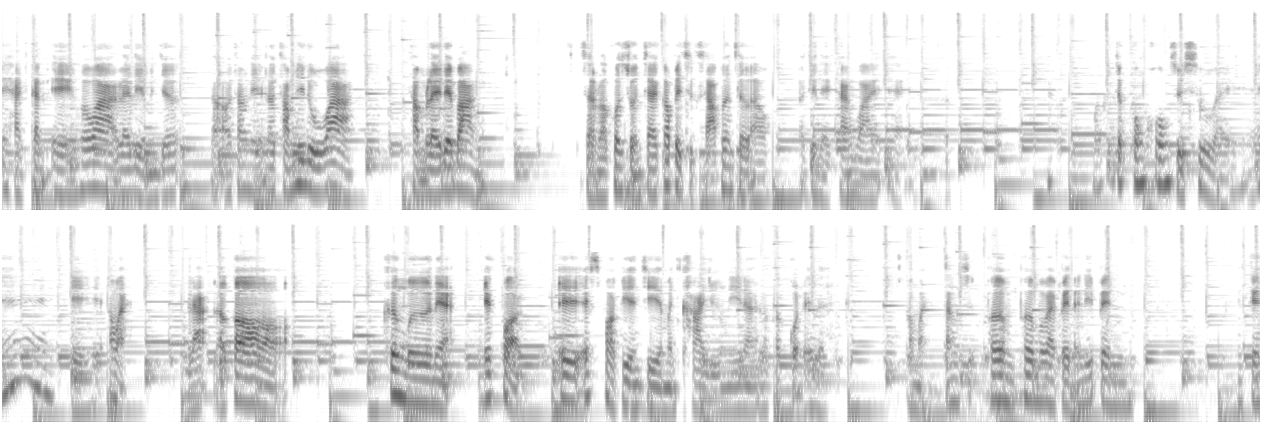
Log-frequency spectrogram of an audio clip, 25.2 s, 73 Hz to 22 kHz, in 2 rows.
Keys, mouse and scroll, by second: 3.9 click, 5.1-9.6 drag, 13.0 click, 21.6 click, 22.6 click.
